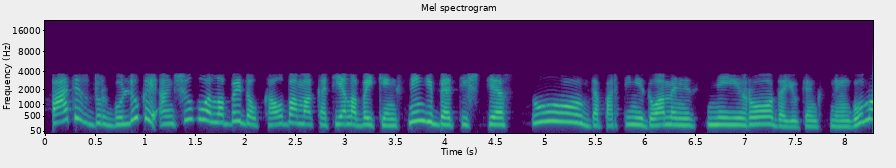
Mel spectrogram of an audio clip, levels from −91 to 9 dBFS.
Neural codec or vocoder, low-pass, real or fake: codec, 16 kHz in and 24 kHz out, 1 kbps, XY-Tokenizer; 3.6 kHz; fake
